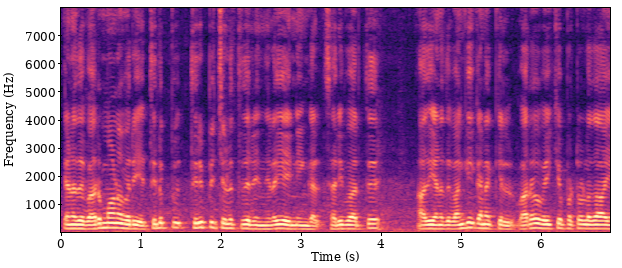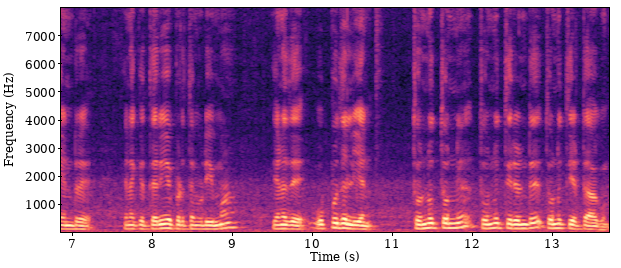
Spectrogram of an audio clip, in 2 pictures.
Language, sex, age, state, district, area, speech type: Tamil, male, 45-60, Tamil Nadu, Perambalur, rural, read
